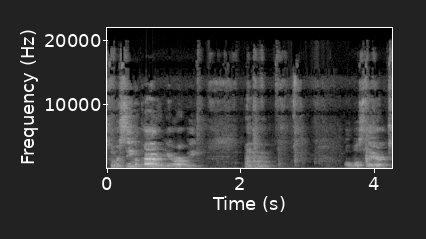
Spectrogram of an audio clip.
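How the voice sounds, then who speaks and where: Male storyteller for children's read-aloud, animated and dramatic, heavily reverberant room sound. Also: lowish voice, slight background noise. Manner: dramatic, drawn-out word emphasis. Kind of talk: expressive children's picture-book read-aloud with asides to parents and kids. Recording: echoey room, distant microphone.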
